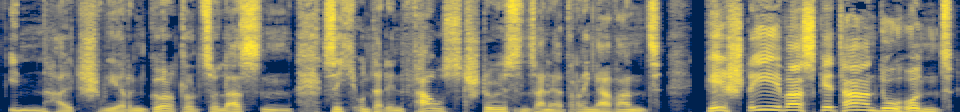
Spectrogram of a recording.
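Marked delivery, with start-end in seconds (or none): 5.3-7.2 high, raised accusation; angry shouting. A narrator's reading. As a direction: demand a confession from the culprit. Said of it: "schrien sie".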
